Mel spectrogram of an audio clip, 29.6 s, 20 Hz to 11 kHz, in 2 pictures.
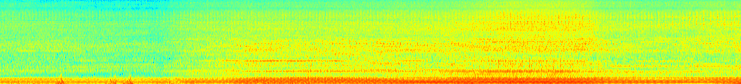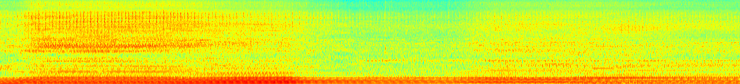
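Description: A 1994 Subaru Sambar truck's 660 cc four-cylinder engine idling steadily, growing louder in the middle as the microphone passes near the rear of the truck, then easing back.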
